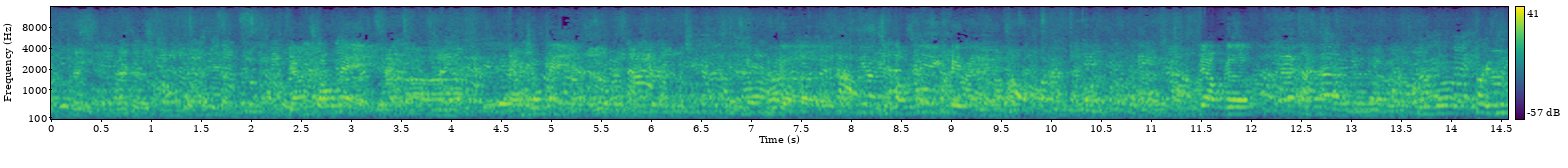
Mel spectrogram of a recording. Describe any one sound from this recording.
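A group of men and women chatter nearby.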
